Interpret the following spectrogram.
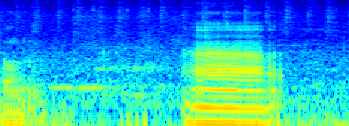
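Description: A man's drawn-out filler hum, held at one steady pitch for over half a second a little past the middle.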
